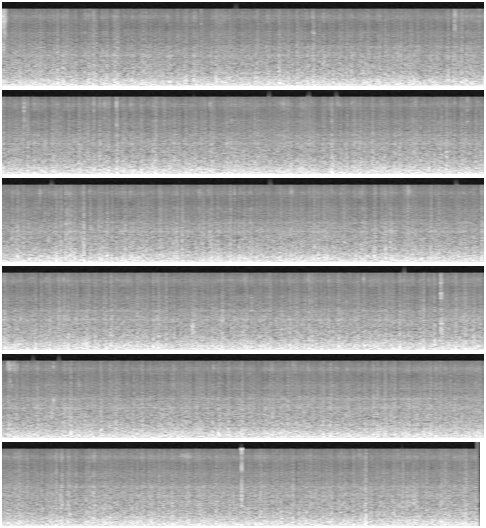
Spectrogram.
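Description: Steady low rumble of a jet airliner's cabin during the climb after take-off: engine and airflow noise heard from inside at a window seat.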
